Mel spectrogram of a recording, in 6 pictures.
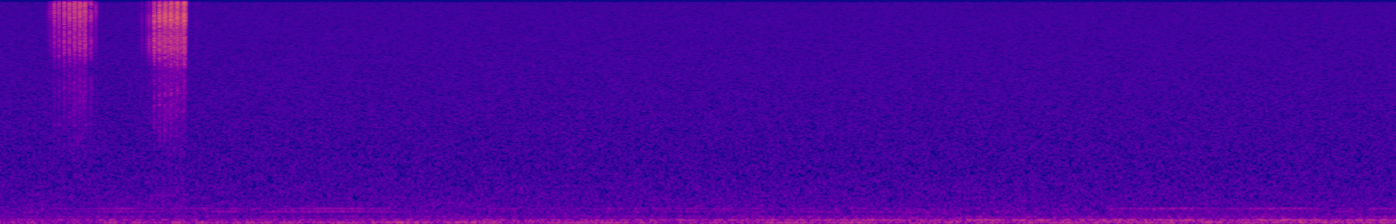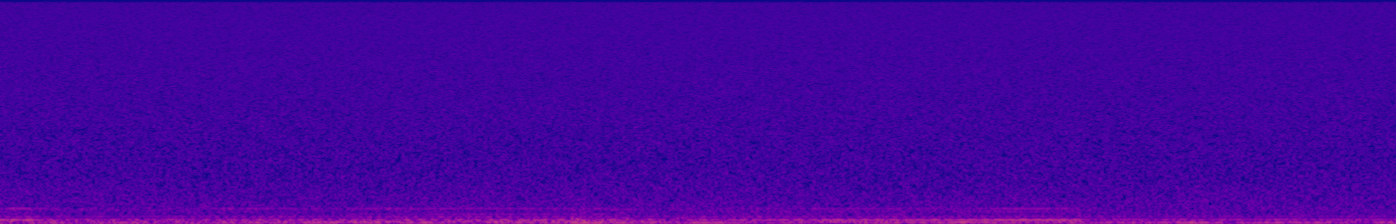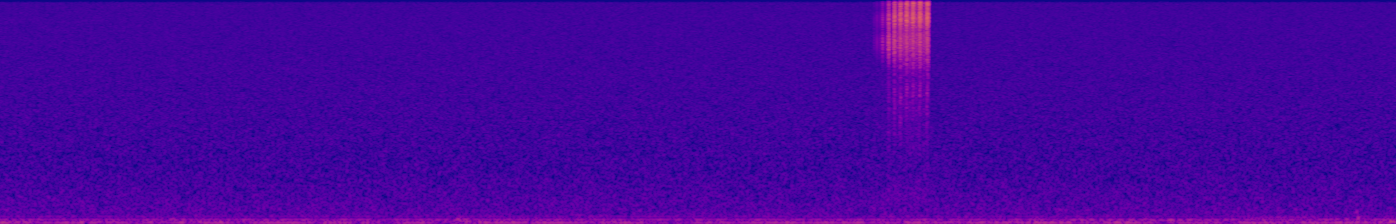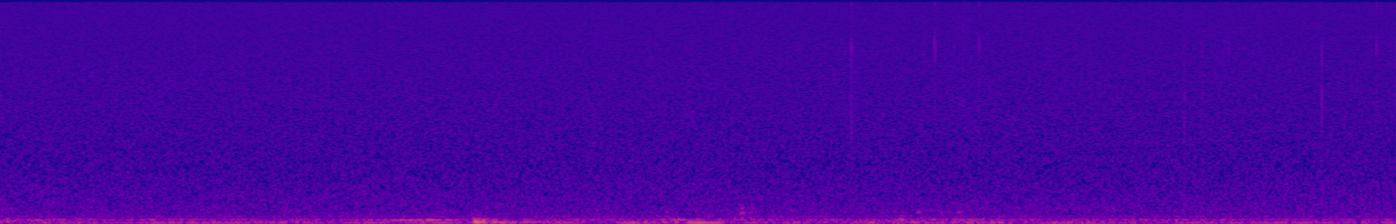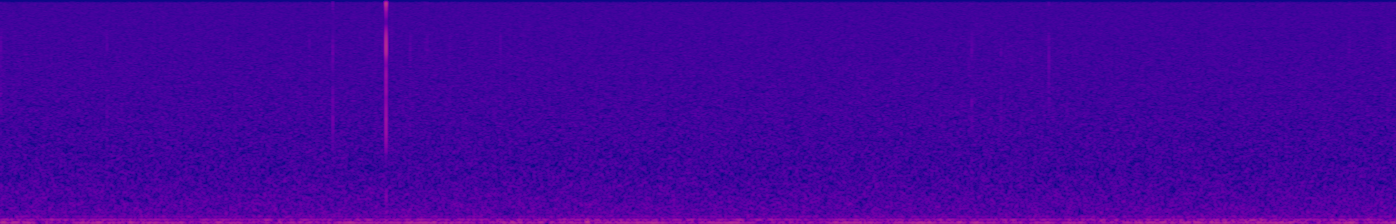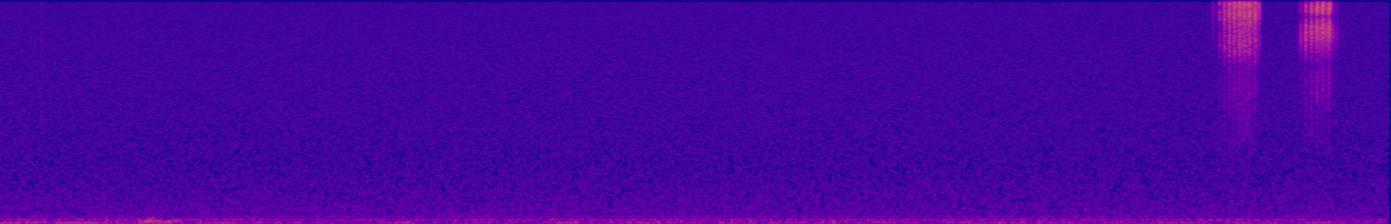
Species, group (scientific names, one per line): Euthystira brachyptera
Orthoptera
